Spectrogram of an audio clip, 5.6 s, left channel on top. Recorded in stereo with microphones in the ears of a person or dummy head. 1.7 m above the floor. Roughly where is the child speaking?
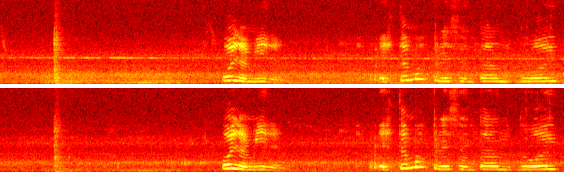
Right.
